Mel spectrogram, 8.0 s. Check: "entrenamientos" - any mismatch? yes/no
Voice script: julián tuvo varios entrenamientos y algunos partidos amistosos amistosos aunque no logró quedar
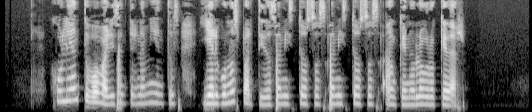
no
